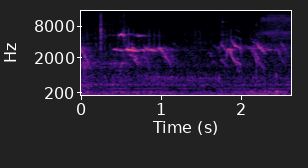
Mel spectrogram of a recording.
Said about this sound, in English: people saying, uh, how good do those morning birds sound in the background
